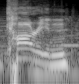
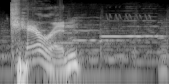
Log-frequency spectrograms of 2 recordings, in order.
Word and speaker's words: Karin: And then of course there's again the basic pronunciations calling Karin Karen. Like come on, that one that one should be easy.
